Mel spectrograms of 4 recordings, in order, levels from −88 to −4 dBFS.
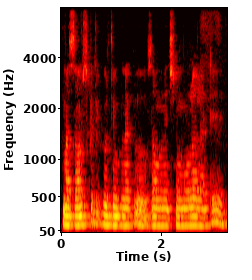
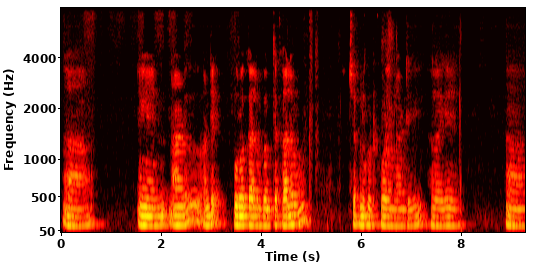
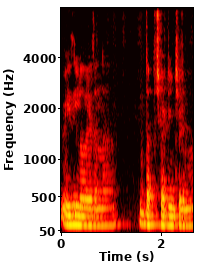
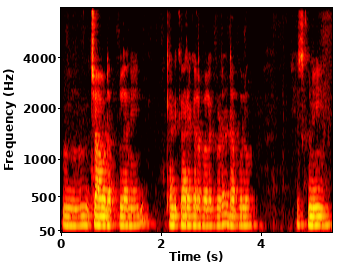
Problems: low volume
